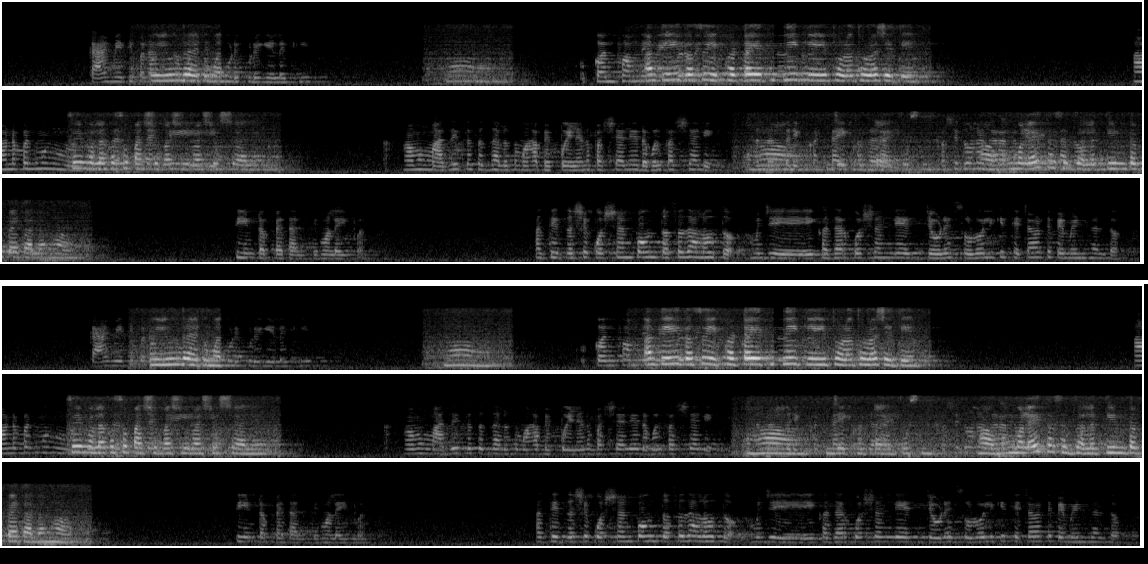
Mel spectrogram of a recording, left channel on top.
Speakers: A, on the left; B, on the right.
A: काय मिहिहती पण आता
B: हो येऊन
A: समजतेस
B: राहील
A: पुढे पुढे गेलं की.
B: हम्म!
A: कन्फर्म नाही
B: आणि
A: माहित
B: ते
A: बरं
B: तस
A: मी
B: इखटठा
A: तुलाच सांगितलं
B: येत नाही
A: असं.
B: कि थोडं थोडं शेती
A: हा ना पण मग दोन
B: मला
A: हजाराच्या
B: कसं पाचशे
A: जागची.
B: पाचशे पाचशे पाचशे आले
A: हा मग माझं तसच झालं तु मग हा पहिल्याना पाशे आले डबल पाचशे आले.
B: हां
A: नंतर एक खट्टा
B: जे इखट्टा
A: एक हजार
B: येतच
A: आली
B: नाही
A: अस दोन हारा
B: हां मग मलाही
A: पेमेंट
B: तसंच
A: झालं.
B: तीन टप्प्यात आलं हाव
A: तीन टप्प्यात आलीते मलाही पण. ते जसे क्वेश्चन पाहून तसं झालं होतं म्हणजे एक हजार क्वेश्चन जेवढे सोडवले की त्या पेमेंट झा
